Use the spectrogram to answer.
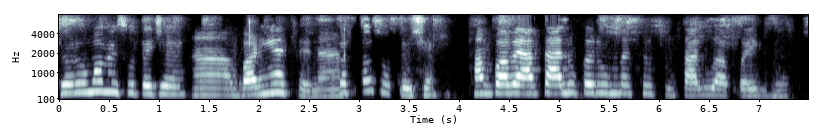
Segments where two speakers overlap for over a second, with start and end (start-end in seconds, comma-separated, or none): none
